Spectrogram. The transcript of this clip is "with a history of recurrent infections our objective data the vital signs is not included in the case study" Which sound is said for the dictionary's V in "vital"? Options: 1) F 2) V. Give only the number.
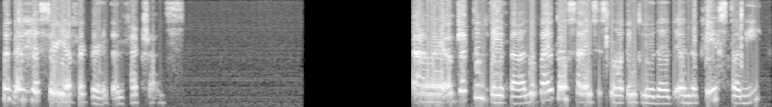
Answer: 2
